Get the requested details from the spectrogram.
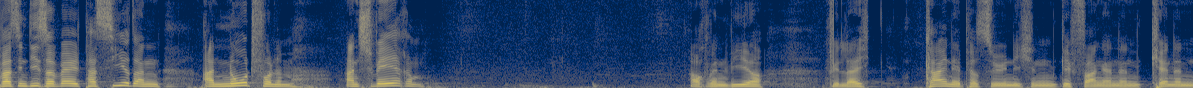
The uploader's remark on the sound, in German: aus dem Präsenz-Gottesdienst der Missionsberg-Gemeinde (Liebenzeller Mission)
